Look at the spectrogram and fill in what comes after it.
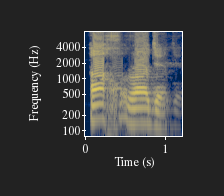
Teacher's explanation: یہاں جیم ہے، جیم کو جب ساکن کریں گے تو پھر قلقلہ کیا جائے گا، کیونکہ جیم حروف قلقلہ میں سے ہے، یعنی جیم کو کچھ ہلا کر پڑھیں گے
